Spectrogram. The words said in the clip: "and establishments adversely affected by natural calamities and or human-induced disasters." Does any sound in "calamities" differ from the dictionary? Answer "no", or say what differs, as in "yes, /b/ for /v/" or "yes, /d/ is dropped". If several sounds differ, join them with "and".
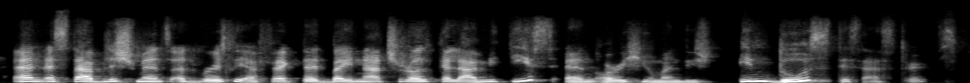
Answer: yes, /s/ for /z/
